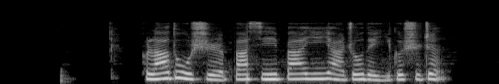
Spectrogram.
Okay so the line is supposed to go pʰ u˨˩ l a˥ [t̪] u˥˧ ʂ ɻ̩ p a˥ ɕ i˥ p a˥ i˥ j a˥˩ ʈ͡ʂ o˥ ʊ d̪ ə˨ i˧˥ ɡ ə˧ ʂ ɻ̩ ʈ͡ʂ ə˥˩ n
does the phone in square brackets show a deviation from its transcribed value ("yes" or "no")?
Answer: no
